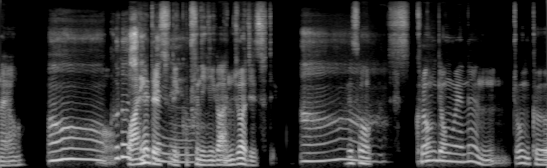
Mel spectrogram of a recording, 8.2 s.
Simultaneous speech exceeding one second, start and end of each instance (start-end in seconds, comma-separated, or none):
1.4-3.2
